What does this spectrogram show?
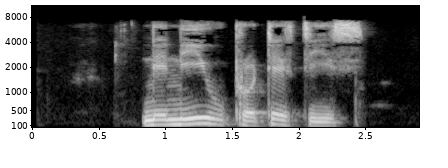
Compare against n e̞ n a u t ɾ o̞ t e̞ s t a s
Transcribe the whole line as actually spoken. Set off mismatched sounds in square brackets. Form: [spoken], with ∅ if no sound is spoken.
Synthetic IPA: n e̞ n [i] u [p] ɾ o̞ t e̞ s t [i] s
